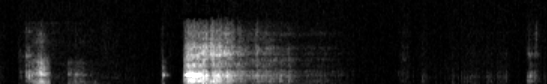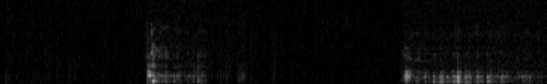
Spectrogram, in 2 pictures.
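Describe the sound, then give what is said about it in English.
During a timed breathing exercise, a deep breath rushes out once, preceded by a short intake, then near silence with a few faint ticks and small mouth sounds. No one speaks. “I'm starting the timer and we're going to start breathing.”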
